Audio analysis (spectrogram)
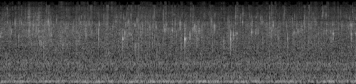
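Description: Cut pomfret pieces fry with onions in a pan, giving a steady, dense sizzle with scattered crackling pops throughout, close and unbroken.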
